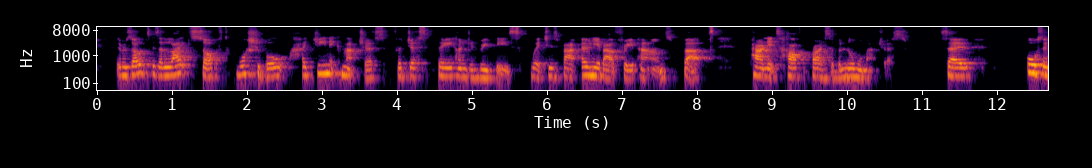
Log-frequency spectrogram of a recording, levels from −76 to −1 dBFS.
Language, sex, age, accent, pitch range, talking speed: English, female, 10-29, British, 170-205 Hz, 150 wpm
